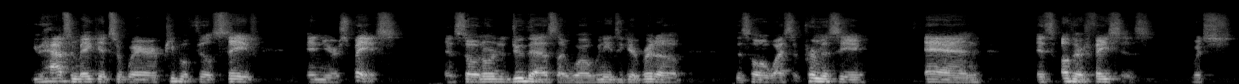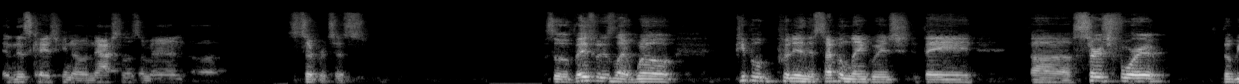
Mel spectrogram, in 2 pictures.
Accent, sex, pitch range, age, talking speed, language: American, male, 110-140 Hz, 20-39, 155 wpm, English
